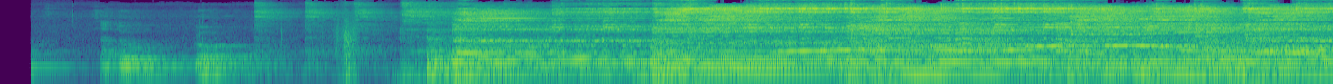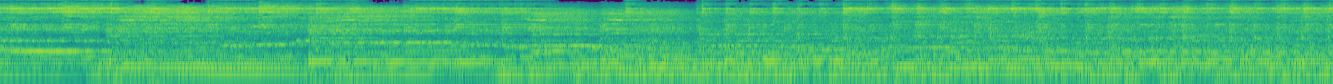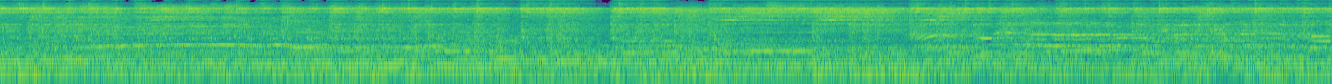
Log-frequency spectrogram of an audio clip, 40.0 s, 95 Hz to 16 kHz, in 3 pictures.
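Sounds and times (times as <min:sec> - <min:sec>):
angklung ensemble chords: 0:04.5 - 0:39.9.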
